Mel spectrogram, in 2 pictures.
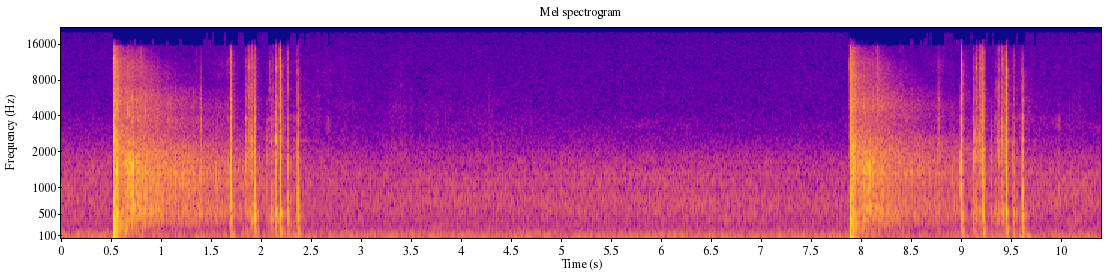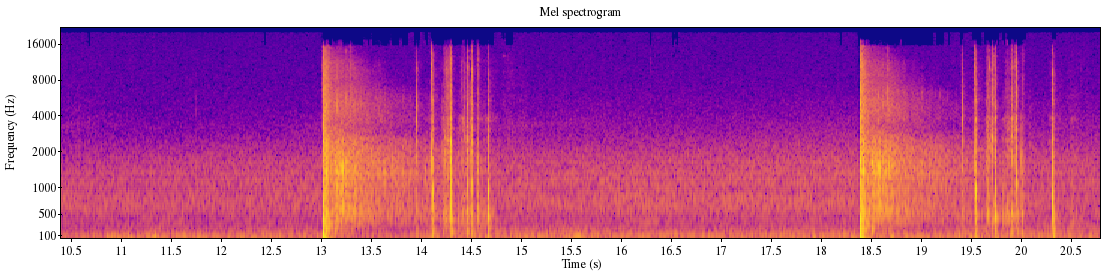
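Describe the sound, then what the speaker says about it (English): Four separate groups of sharp .22 LR reports from a CZ 457 rifle during fouling shots, each with one crack and several quicker shots, spaced several seconds apart, fairly close and loud over quiet outdoor background. "we're just gonna shoot 10 fouling shots"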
